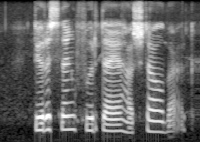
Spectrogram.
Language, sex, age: Afrikaans, female, 20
